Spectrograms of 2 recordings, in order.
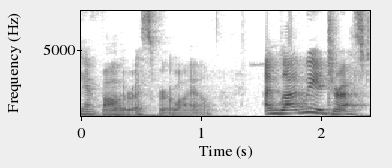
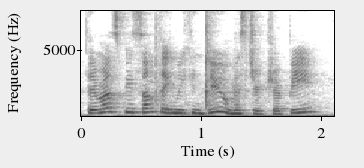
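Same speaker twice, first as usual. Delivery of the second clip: put-on gentle young Oliver, a little sad; lightly voiced young boy; boy hero voice; 8 semitones higher than usual.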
